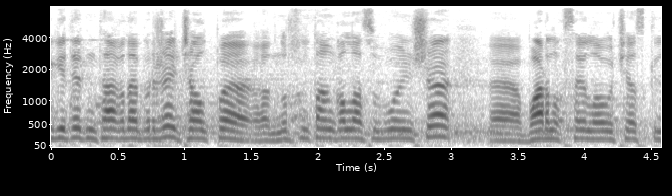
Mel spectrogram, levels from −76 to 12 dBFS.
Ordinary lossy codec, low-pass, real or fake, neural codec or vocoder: none; none; real; none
